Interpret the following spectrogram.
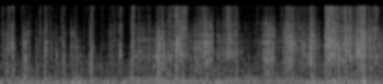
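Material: Cardboard.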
